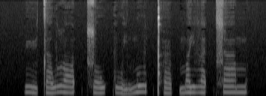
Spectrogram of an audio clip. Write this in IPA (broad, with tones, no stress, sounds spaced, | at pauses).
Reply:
yː˨˩ t̪ ɐ˨˥ w l ɔː˧ t̚ t͡s o˨˧ w k uː˨˩ j n̪ uː˥ t̚ kʰ œː˨ p̚ m ɐ˥ j l ɐ˥ t̚ s ɐ˥ m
